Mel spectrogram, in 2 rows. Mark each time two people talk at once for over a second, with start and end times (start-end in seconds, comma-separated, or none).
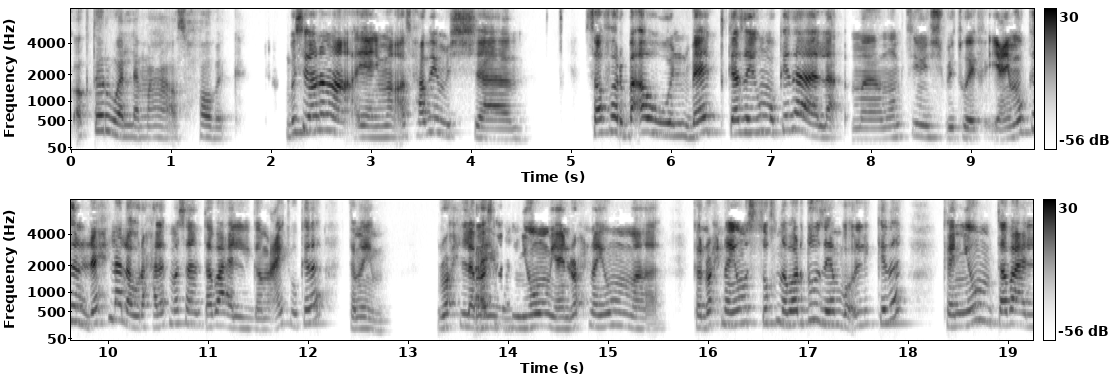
none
